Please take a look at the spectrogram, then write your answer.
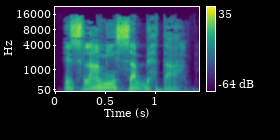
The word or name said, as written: इस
